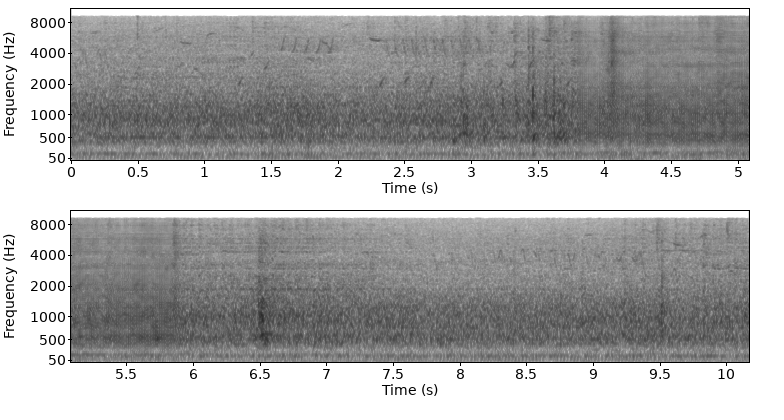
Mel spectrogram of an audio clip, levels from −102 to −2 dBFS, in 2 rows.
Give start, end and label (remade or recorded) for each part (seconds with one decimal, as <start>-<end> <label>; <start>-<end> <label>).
0.0-3.8 recorded; 3.8-5.9 remade; 5.9-10.2 recorded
